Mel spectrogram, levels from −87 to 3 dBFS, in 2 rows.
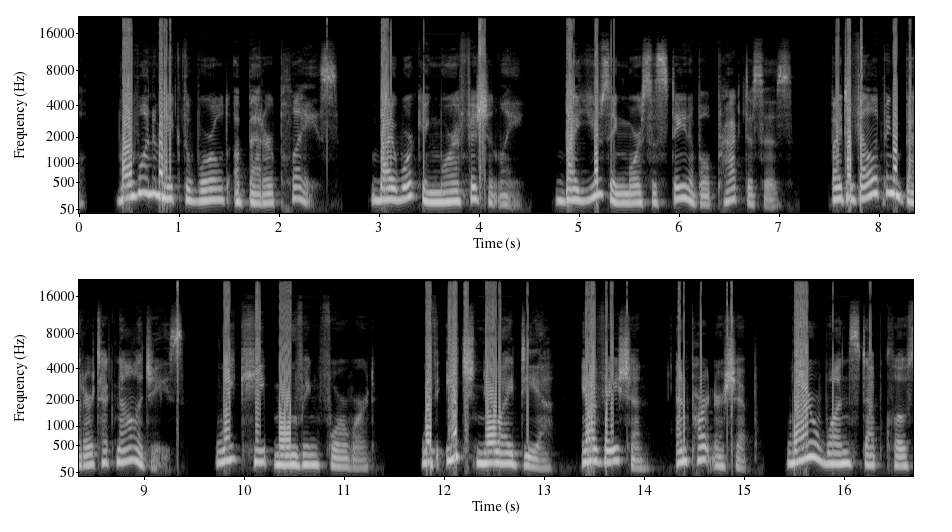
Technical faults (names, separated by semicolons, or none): integer overflow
